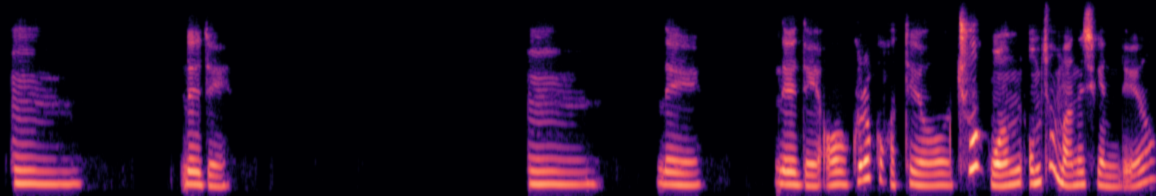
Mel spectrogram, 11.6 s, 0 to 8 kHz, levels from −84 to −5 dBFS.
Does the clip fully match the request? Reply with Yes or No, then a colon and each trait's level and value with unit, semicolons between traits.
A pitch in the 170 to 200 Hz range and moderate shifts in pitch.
No: high, 190 Hz; narrow, 1.9 semitones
